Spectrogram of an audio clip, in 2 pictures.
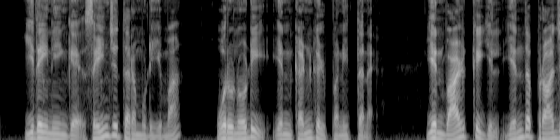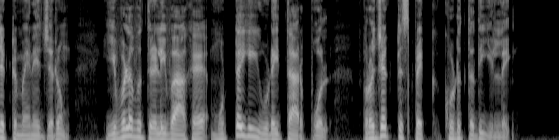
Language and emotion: Tamil, neutral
